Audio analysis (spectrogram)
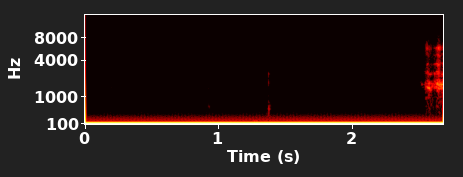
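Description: A steady low-frequency test tone plays in a room during acoustic testing for bass treatment, holding a constant hum alone throughout, with a faint brief burst of broadband noise at the very end.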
